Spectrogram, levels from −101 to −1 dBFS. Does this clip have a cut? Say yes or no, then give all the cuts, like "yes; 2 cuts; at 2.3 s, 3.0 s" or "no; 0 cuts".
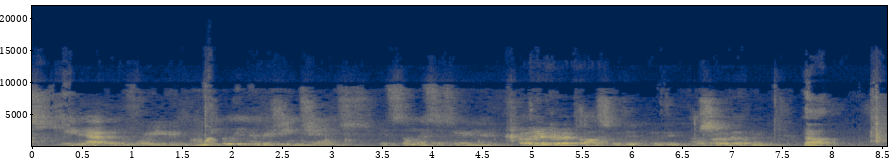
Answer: yes; 2 cuts; at 1.6 s, 4.7 s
